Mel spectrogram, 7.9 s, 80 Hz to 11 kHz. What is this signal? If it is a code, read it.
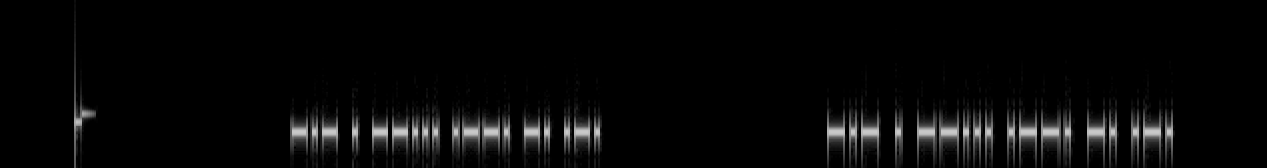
Morse code, heard as a keyed tone, about 33 wpm, 700 Hz. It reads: KE7PNR KE7PNR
